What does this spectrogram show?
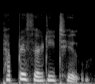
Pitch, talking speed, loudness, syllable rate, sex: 190 Hz, 190 wpm, -18 LUFS, 5.9 syllables/s, female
